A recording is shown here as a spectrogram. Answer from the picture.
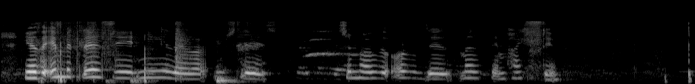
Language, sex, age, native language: Icelandic, female, 18-19, Icelandic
